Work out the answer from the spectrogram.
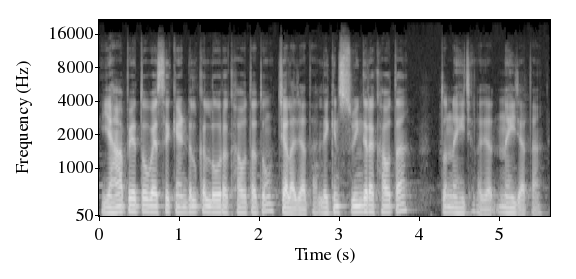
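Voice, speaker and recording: Young man explaining trades quickly. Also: mid-range voice, fairly even intonation, clean tone. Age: young adult. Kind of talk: casual screen-share trading walkthrough. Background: some background noise.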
